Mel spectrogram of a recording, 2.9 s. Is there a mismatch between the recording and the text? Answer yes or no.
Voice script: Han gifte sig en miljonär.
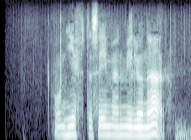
yes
